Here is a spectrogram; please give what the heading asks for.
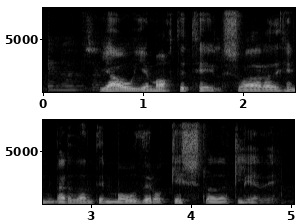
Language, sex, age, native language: Icelandic, male, 30-39, Icelandic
